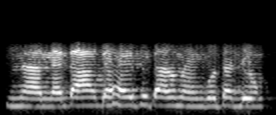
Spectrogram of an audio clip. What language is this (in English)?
Sindhi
